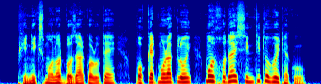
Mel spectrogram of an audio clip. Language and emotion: Assamese, fearful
